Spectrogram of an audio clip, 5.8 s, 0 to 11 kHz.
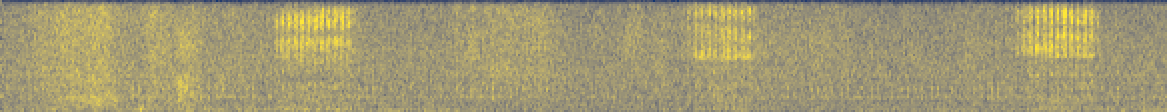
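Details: Heidi the cat purring contentedly while massaged during a sun bath, recorded November 19, 2020. A steady, low vibrating rumble, with a brief high tone returning roughly every two seconds.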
